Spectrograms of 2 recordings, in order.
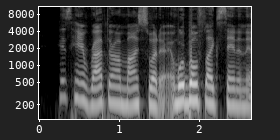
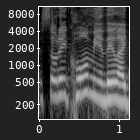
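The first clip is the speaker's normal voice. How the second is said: ordinary talk, nothing marked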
